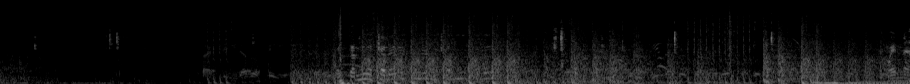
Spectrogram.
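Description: Rapid bursts of gunfire in Rainbow Six Siege, dense and continuous after a quieter opening with mechanical clicks and a voice speaking.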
